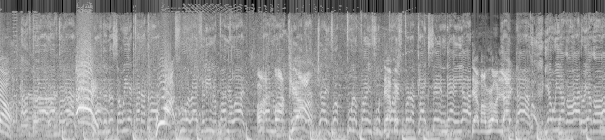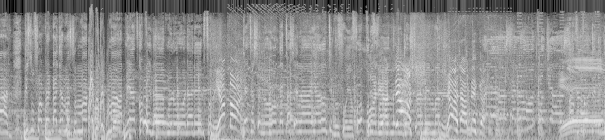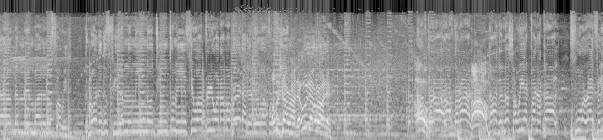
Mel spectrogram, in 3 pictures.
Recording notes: Live Set From Love & Affection 2023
